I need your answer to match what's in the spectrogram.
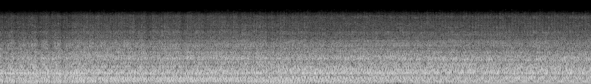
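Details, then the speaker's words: TDME-490 marine diesel newly fitted in a motorboat with no soundproofing, replacing a 4Ch engine, revs raised to 1000 rpm: even, steady drone with no knocks or misses; healthy diesel at raised rpm. "Сейчас мы добавим немножко оборотов. Доведем обороты до 1000."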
